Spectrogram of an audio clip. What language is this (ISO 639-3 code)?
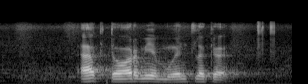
afr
